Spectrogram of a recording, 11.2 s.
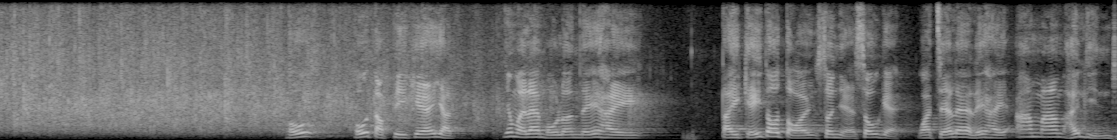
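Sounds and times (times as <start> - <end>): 
congregation applause at a church service: 0.0 - 6.4
speech: 2.9 - 11.1.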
